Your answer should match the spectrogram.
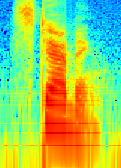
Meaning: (adjective) Sharp, intense; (noun) An incident in which a person is stabbed; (verb) present participle and gerund of stab
- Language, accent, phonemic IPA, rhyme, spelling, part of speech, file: English, US, /ˈstæb.ɪŋ/, -æbɪŋ, stabbing, adjective / noun / verb, En-us-stabbing.ogg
